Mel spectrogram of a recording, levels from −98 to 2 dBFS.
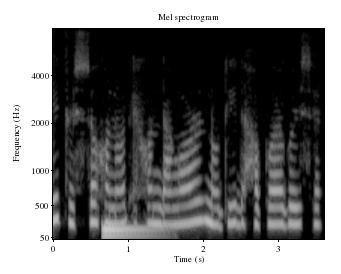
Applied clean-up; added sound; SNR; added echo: classical method spectral subtraction.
